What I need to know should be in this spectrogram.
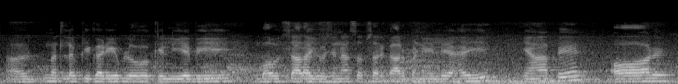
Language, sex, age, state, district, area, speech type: Maithili, male, 18-30, Bihar, Sitamarhi, rural, spontaneous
